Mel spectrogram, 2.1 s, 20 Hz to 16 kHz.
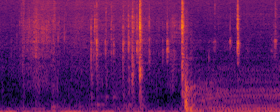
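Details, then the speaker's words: Budget first car with the key turned to position 2: after the key clicks, a steady low whirring drone comes from the vent and holds even, likened to a dusty old PS3; the heater blower runs loud and rough. "That's what my heater sounds like. Fucking hell. Yeah, it's coming from that vent, look. Yeah, that sounds like a really old PS3 that's full of dust."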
